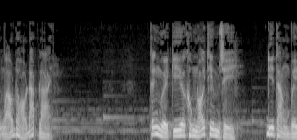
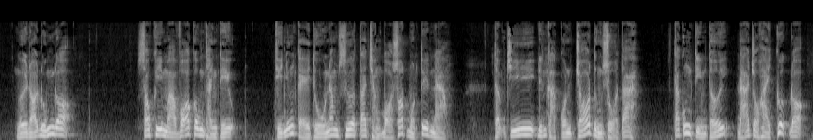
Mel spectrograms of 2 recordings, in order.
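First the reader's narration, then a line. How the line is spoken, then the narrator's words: Cold laugh, young man. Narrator (Vietnamese): một người thanh niên ... lạnh lùng mà cười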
